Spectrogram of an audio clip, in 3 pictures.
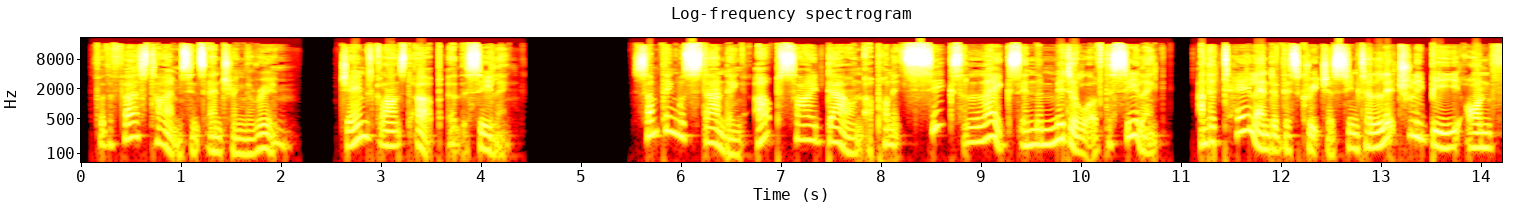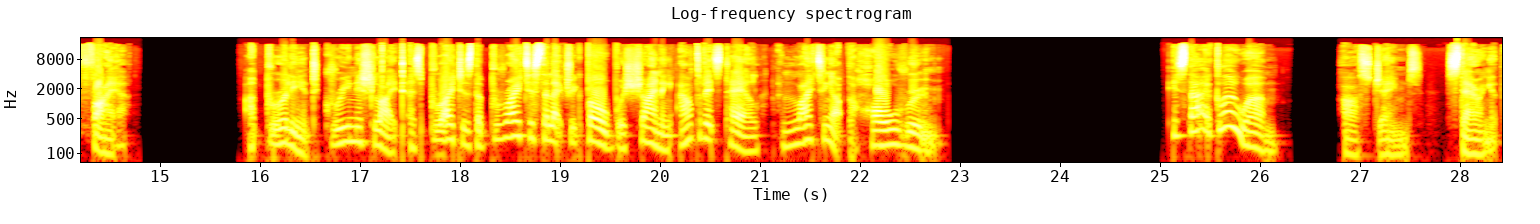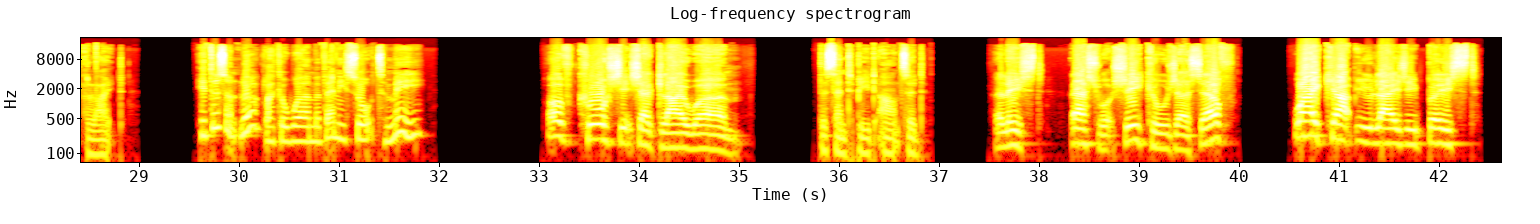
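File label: British English, Narration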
